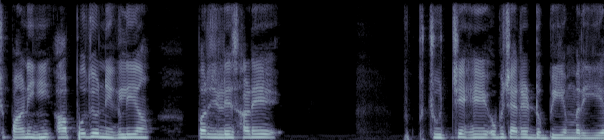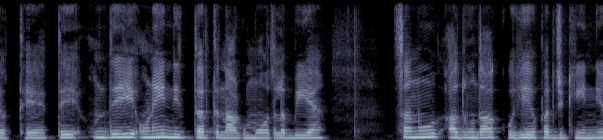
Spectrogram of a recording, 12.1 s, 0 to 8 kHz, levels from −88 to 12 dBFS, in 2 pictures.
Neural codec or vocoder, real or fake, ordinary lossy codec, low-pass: none; real; none; none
